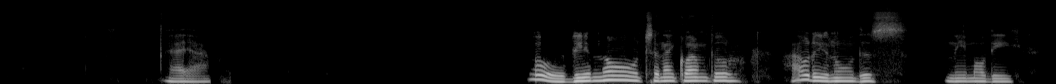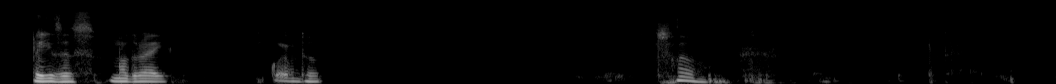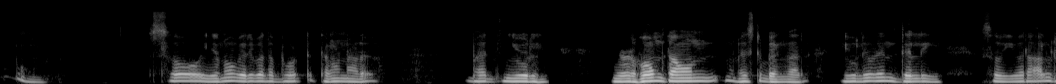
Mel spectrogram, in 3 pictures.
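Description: No technical faults are audible.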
